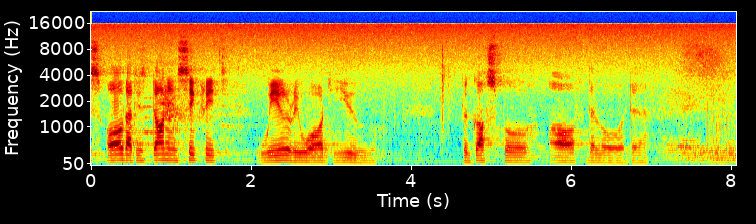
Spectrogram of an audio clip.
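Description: A man chants through a microphone in a reverberant hall.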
